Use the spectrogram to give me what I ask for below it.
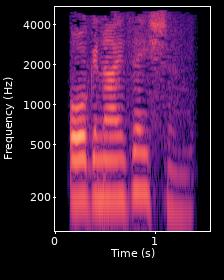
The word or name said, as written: organization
